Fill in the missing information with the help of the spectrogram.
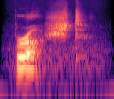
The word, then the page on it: brushed: British English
